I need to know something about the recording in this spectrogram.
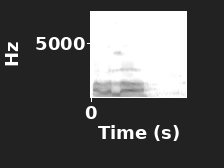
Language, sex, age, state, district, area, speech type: Urdu, male, 18-30, Uttar Pradesh, Gautam Buddha Nagar, rural, read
